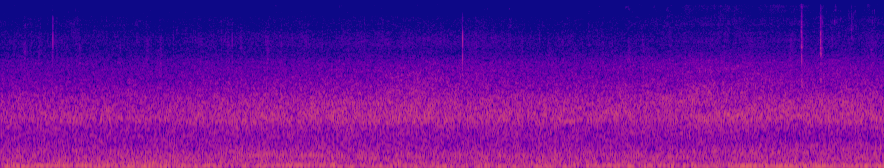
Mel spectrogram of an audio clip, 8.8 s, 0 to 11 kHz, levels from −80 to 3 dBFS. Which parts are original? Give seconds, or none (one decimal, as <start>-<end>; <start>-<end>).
0.0-6.8; 8.1-8.8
